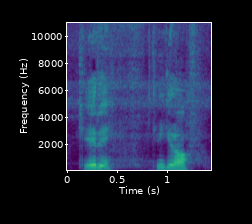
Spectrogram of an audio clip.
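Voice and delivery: usual speaking voice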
